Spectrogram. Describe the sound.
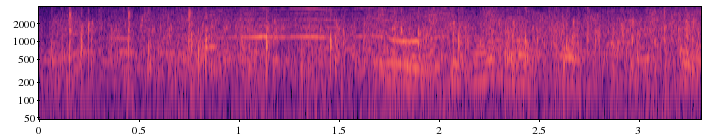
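An audience claps in a dense, steady patter for a few seconds, fairly loud throughout, with scattered voices and brief cheers mixed into the applause.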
